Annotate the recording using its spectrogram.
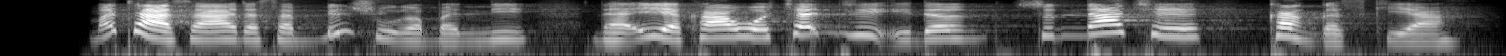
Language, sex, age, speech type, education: Hausa, female, 15-29, spontaneous, tertiary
